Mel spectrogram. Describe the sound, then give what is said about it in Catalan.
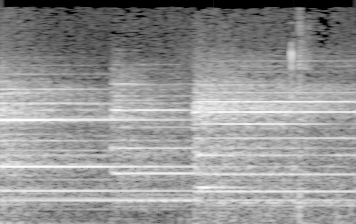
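A clock chimes with bell-like tones, about three strikes in a slow sequence, each ringing on and overlapping the last, with no voices present. “Para ja amb les campanes! Para amb les campanes! Perdoni, és que és el meu rellotge, que sí, està una mica fort.”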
